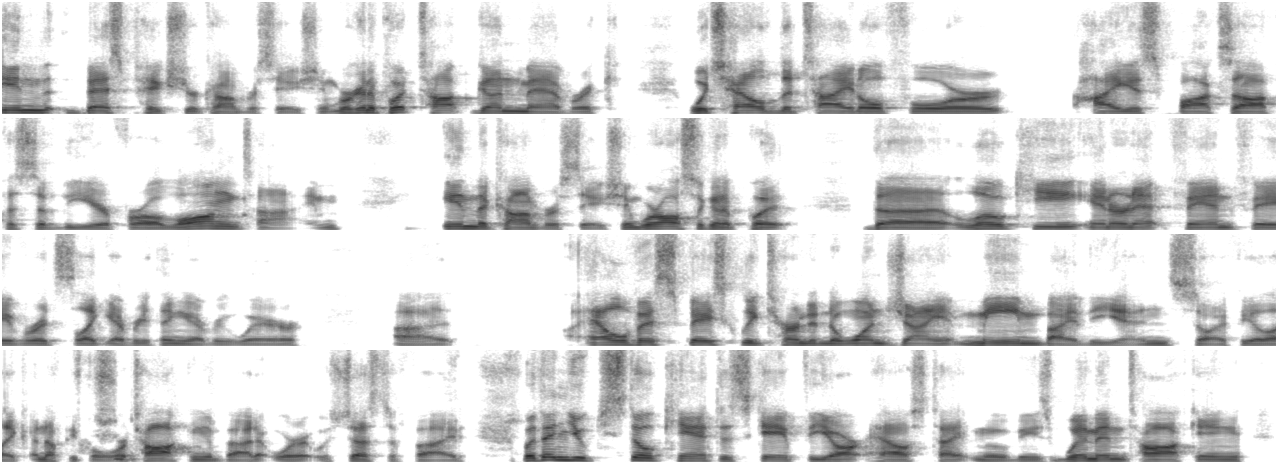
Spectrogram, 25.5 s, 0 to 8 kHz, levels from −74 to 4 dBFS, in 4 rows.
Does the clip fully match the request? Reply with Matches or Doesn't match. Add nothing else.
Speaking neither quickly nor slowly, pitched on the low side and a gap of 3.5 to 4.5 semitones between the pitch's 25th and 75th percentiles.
Matches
